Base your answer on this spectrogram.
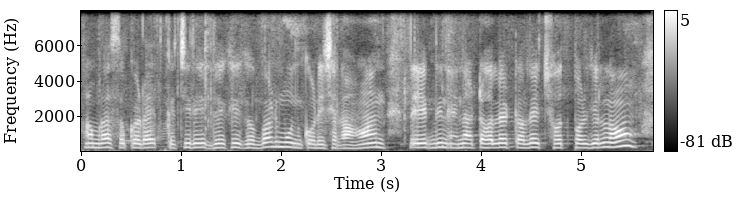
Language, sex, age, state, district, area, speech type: Maithili, female, 18-30, Bihar, Madhubani, rural, spontaneous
